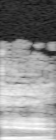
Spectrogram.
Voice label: phoneme short i, American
